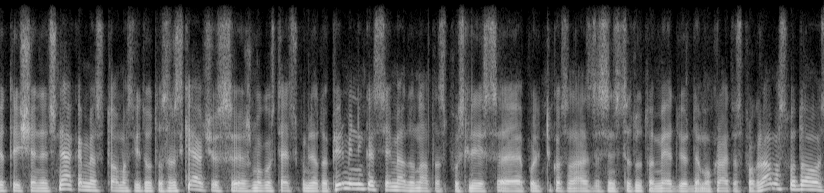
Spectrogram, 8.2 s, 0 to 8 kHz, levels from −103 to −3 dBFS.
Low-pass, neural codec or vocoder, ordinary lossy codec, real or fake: 7.2 kHz; none; Opus, 32 kbps; real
